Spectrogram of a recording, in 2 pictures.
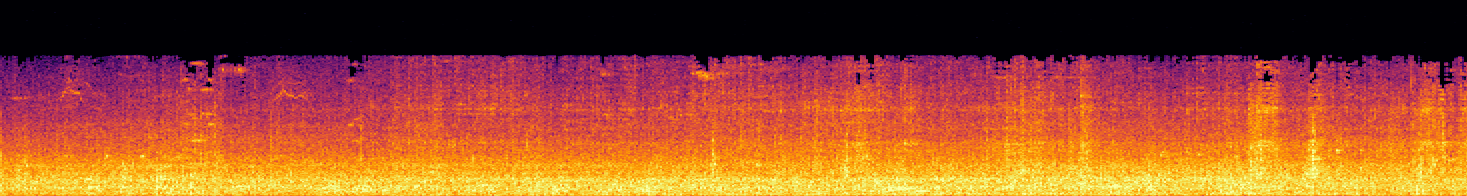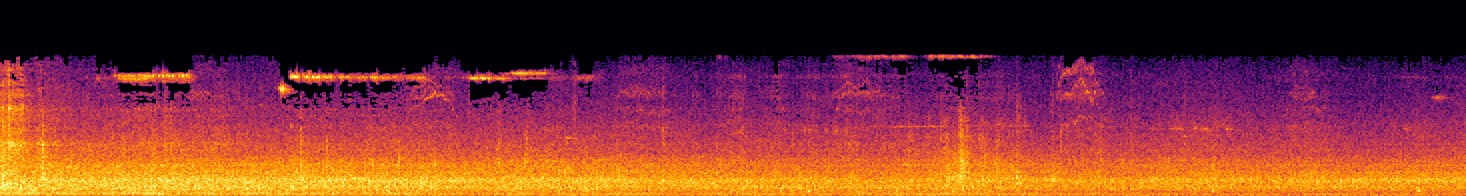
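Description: Tram running over the rails, its wheels clattering and rumbling over the track. The sound gradually fades through the second half.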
